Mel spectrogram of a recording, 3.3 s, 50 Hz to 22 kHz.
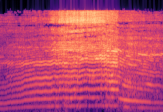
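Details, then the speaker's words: OBR 34 reed small-bore two-stroke in 1/5-scale 5B race-kit buggy: screams up high and back down with slightly burbly uneven top end; still a little rich at full rpm, to be leaned out slightly. "huh i think she's still a little rich on top"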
